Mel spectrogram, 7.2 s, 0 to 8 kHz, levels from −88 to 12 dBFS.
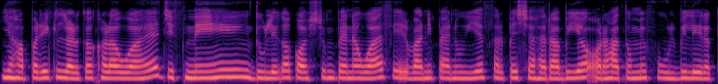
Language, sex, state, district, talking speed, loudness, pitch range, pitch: Hindi, female, Bihar, East Champaran, 250 wpm, -21 LUFS, 220-235 Hz, 225 Hz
